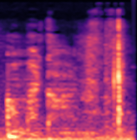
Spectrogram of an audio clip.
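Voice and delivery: slow, very soft whisper; awed whisper. Real, not acted. Fan stunned by the photo book, awed whisper.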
